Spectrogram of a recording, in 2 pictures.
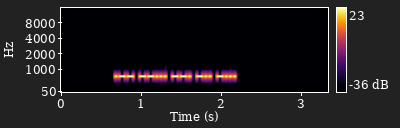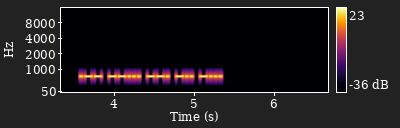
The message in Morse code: W7GDB W7GDB

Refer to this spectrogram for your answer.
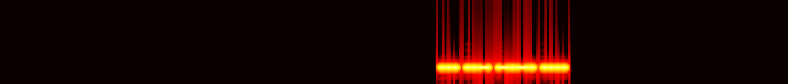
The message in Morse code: SUCH

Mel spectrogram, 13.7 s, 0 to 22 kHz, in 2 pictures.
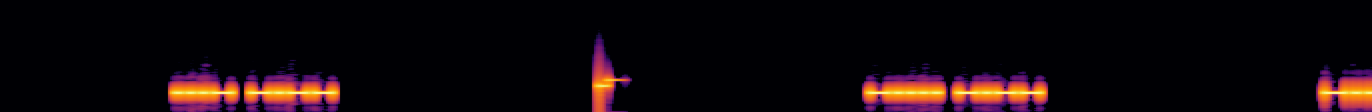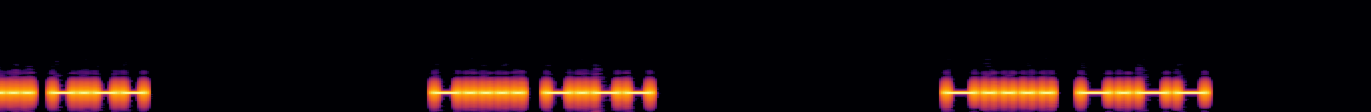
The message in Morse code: VY 6Y 6Y 6Y 6Y

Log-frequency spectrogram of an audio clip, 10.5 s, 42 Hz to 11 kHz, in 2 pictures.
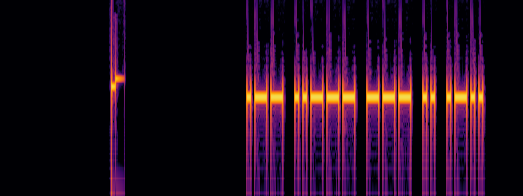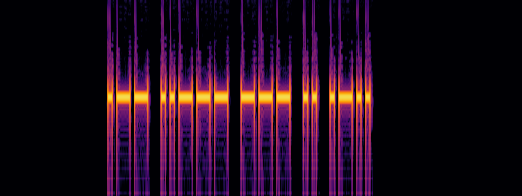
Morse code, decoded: W2OIL W2OIL

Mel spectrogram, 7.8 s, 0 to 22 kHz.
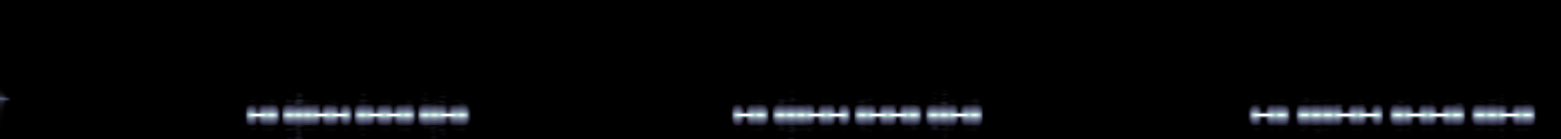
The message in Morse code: N3PF N3PF N3PF

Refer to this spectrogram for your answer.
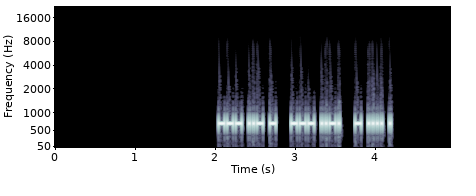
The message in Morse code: OUT OF THE

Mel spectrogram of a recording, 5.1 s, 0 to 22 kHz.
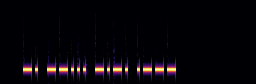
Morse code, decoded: N7CJ

